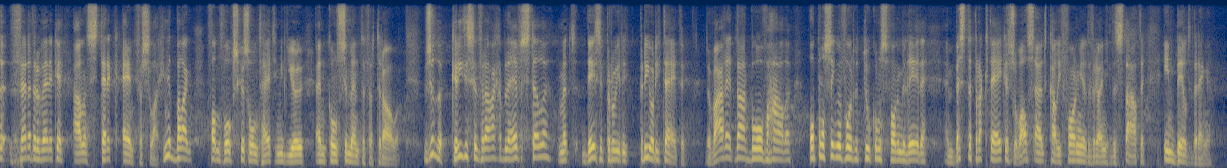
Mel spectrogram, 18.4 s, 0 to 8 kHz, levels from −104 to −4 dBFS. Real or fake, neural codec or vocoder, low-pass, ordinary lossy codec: fake; codec, 16 kHz, 0.8 kbps, ZipCodec; 7.2 kHz; none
